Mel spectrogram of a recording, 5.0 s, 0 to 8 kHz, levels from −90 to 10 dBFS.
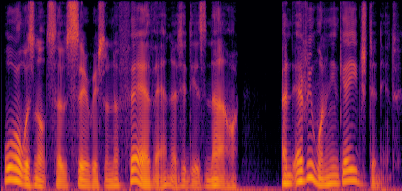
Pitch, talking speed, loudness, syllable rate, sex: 105 Hz, 205 wpm, -19 LUFS, 5.5 syllables/s, male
